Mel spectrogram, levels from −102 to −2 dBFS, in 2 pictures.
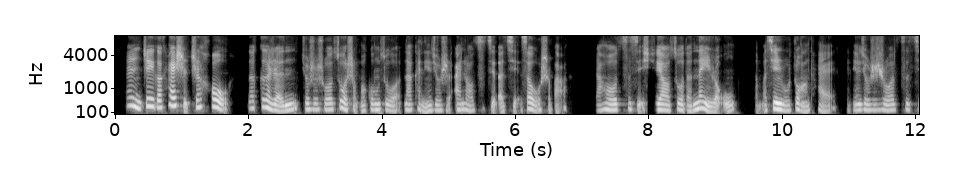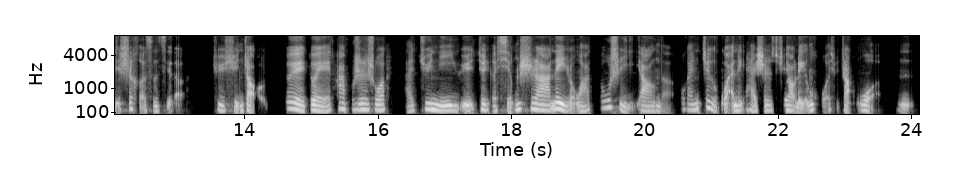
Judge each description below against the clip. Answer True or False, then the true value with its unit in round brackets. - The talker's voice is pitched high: False (170 Hz)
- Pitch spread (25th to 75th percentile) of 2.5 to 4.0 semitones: True (3.4 semitones)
